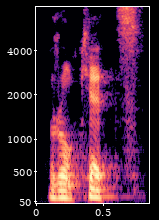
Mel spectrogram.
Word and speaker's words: roket: And rocket is almost the same, but we are going to read it as roket.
